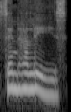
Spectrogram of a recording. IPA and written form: sɪnəˈliːz (Sinhalese)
